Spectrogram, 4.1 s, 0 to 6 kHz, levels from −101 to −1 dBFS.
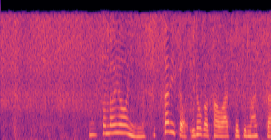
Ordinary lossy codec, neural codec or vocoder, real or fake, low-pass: MP3, 32 kbps; codec, 16 kHz, 2 kbps, FunCodec, trained on Chinese and English, 25 frames a second; fake; 5.4 kHz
